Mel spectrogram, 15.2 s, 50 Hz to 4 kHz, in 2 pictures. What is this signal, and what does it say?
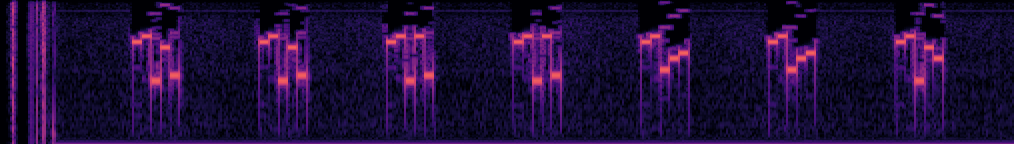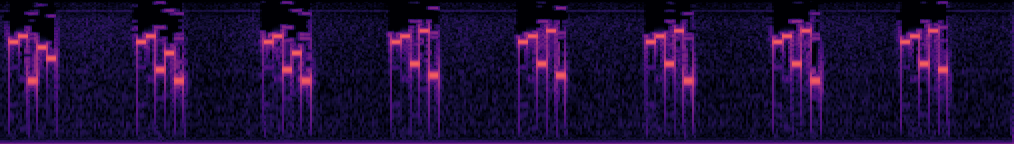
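Five-tone selective call (ZVEI), heard as quick runs of five tones, tones of about 70 ms. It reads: 89172 89172 89192 89192 89356 89356 89175 89175 89361 89361 89402 89402 89401 89401 89403
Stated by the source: ZVEI five-tone selective call received with an SDR.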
